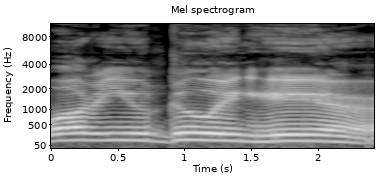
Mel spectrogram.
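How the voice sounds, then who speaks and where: A man speaks in a put-on character voice. It sounds gruff, at a medium pitch. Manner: angry, shouting.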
